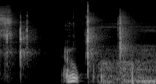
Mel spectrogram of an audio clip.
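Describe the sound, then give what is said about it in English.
A can of beer that has been shaking around in a car trunk snaps open with a sharp metallic crack, then a foamy fizzing hiss trails off. A few faint clicks come just before, and a voice briefly speaks. “So if you want to crack it open and cheers with me here.”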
